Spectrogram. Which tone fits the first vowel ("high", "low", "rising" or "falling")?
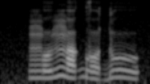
rising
